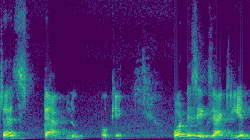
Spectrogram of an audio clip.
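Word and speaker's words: Tableau: a b l e au but it is pronounced as tblo okay what is exactly a Tabo it is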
